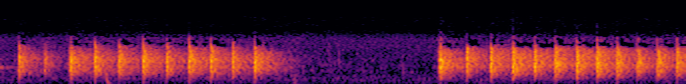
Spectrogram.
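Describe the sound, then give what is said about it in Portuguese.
Insistent hand clapping at the front door of a farm residence: two quick runs of sharp, evenly spaced claps separated by a pause of over a second, the second run as brisk as the first. “Depois de bater insistentes palmas, foi que se abriu a porta da entrada”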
